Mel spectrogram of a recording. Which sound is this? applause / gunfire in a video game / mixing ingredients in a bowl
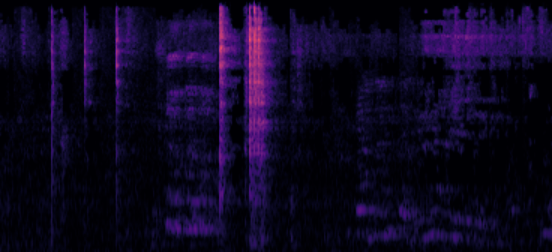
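mixing ingredients in a bowl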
